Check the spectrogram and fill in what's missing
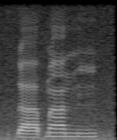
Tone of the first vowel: low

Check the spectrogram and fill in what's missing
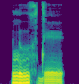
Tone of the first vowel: high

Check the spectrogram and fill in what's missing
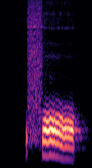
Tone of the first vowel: falling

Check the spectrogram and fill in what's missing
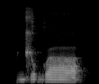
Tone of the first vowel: low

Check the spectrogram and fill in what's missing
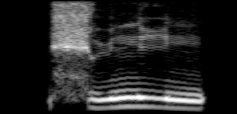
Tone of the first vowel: rising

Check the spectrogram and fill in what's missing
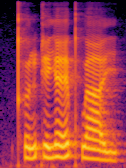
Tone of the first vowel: rising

